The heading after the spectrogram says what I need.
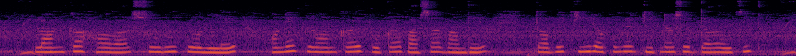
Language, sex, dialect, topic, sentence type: Bengali, female, Rajbangshi, agriculture, question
